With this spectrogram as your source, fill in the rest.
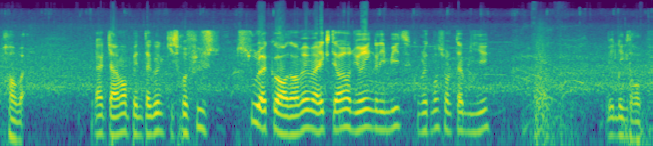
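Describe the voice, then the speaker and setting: Over noticeable background noise, a man with a fairly high pitch and an animated tone talks at a fairly quick pace, leaving long, frequent pauses. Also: ordinary pitch variation. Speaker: wrestling video game commentator. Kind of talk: live commentary. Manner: fast.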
